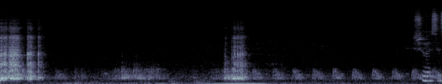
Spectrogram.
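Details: Rapid rhythmic whooshing pulses from a home handheld fetal Doppler placed on the pregnant abdomen with gel, heard through its speaker: a normal fetal heartbeat faster than the mother's.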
